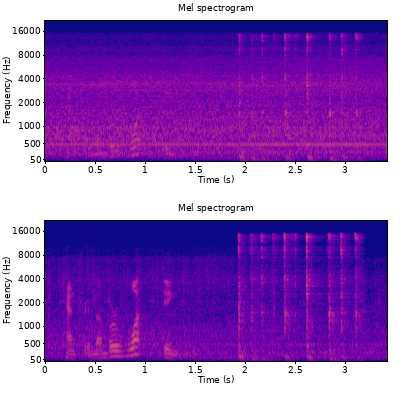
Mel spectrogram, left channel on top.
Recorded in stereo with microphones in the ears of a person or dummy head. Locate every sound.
0.2 s a man speaking: 55° right (ahead or behind), 0.5 m
1.9 s typing on a keyboard: 55° right (ahead or behind), 2.5 m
